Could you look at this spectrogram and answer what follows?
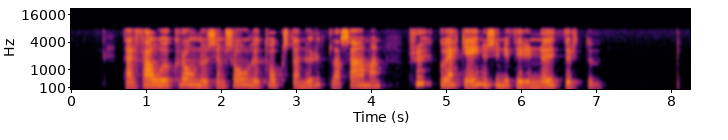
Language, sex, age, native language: Icelandic, female, 50-59, Icelandic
